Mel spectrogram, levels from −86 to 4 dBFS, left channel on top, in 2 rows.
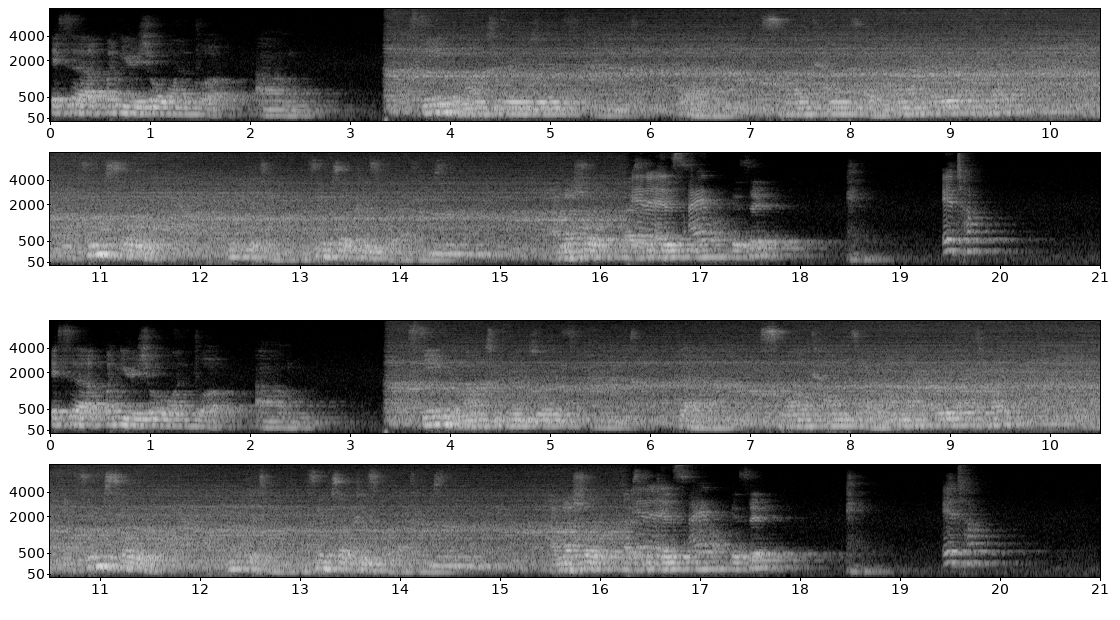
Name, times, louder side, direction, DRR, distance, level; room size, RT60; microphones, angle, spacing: voice 1, 0.0-1.7 2.0-2.5 3.6-5.8 6.3-6.8 7.1-9.6 10.3-11.5 12.3-14.4 15.5-17.6, equal, 50° right, -3 dB, 0.7 m, -24 dB
sound 1, 3.3-16.3, left 1 dB, 65° left, 0.8 m, -28 dB
voice 2, 11.7-12.1 16.3-17.1 19.4-19.7, left 2 dB, 40° left, 2 dB, 0.3 m, -31 dB
2.7 x 2.2 x 2.5 m, 1.2 s
head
